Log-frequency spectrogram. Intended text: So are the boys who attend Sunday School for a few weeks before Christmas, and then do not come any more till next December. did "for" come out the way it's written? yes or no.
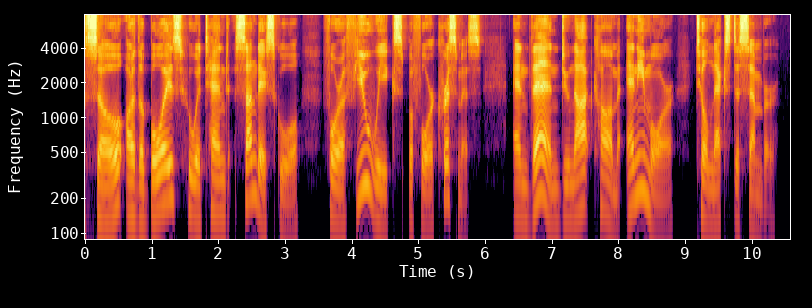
yes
